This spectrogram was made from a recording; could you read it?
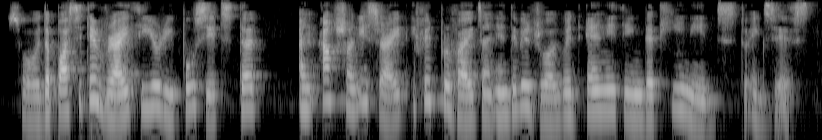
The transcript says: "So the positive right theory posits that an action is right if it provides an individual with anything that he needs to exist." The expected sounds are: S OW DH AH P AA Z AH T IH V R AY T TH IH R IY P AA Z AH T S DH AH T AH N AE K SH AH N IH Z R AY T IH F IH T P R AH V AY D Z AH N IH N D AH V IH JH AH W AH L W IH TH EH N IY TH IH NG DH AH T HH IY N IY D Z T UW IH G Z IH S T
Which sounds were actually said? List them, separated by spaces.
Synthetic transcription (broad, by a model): S OW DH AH P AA S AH T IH V R AY T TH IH R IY P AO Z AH T S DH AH T AH N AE K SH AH N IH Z R AY T IH F IH T P R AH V AY D S AH N IH N D AH V IH JH AH W AH L W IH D EH N IY TH IH NG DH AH T HH IY N IY D S T UW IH G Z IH S T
